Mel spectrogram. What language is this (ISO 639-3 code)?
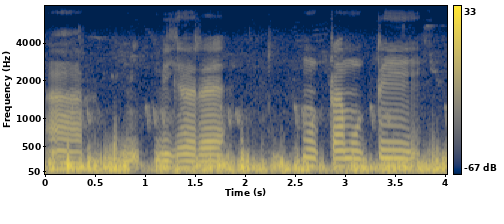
sat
